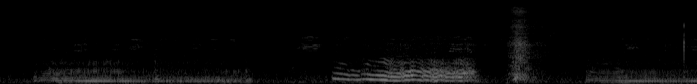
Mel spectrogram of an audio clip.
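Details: Domestic cat sleeping with its head down, snoring loudly through the house: soft, buzzing snores with a purr-like flutter, slow and uneven, and a brief sharp noise between breaths.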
